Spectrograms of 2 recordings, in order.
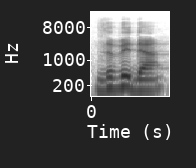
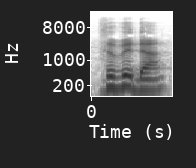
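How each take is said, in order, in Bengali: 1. শব্দাংশগুলো দ্রুত একসঙ্গে জুড়ে বলা হয়েছে। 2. শব্দাংশগুলো দ্রুত একসঙ্গে জুড়ে বলা হয়েছে।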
